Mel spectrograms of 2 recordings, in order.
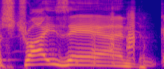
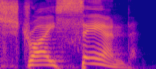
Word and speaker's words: Streisand: Siri was pronouncing her name Barbara Streisand. – God. Yeah. – She got him on the phone and she said, Mr. Cook, my name isn't spelled with a Z. It's Streisand. Like sand on the beach.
